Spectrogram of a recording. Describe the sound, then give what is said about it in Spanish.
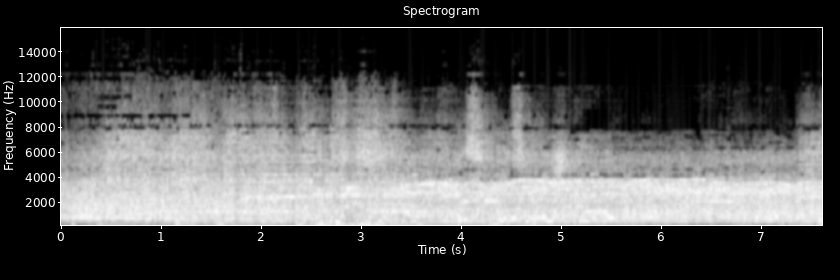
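A large stadium crowd at a football match applauds a player in a steady, dense roar of clapping and crowd noise that holds at an even, loud level for the whole stretch, with no clear voices standing out. “que fueron los aplausos”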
